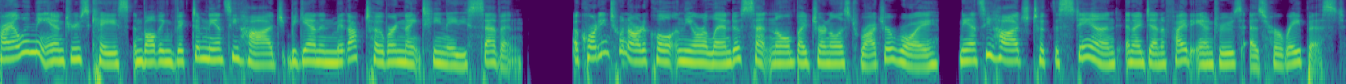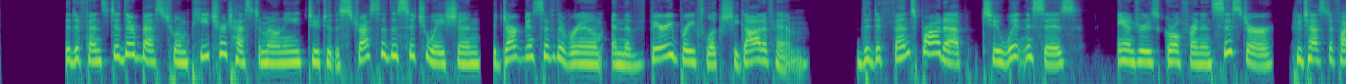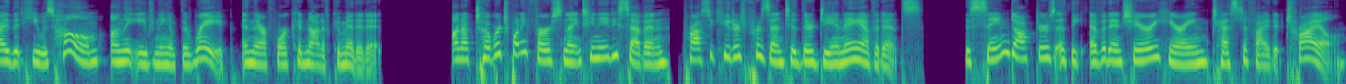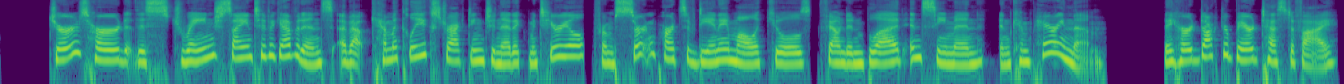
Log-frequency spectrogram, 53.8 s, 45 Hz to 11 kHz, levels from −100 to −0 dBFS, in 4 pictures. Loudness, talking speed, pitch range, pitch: -22 LUFS, 165 wpm, 180-235 Hz, 200 Hz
